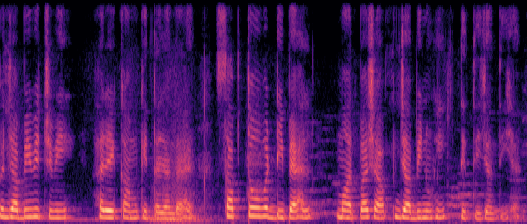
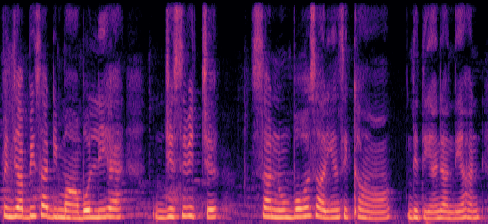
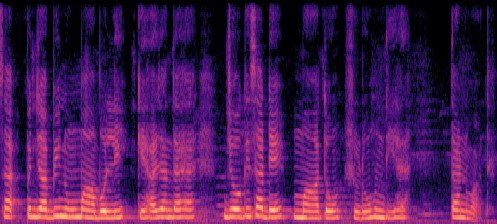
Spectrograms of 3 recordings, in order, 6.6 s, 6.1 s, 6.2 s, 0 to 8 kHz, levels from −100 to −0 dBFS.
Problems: constant background noise, continuous background conversations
